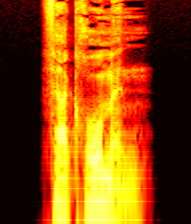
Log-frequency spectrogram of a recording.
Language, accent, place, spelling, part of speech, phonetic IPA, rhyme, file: German, Germany, Berlin, verchromen, verb, [fɛɐ̯ˈkʁoːmən], -oːmən, De-verchromen.ogg
- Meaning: to chromium-plate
